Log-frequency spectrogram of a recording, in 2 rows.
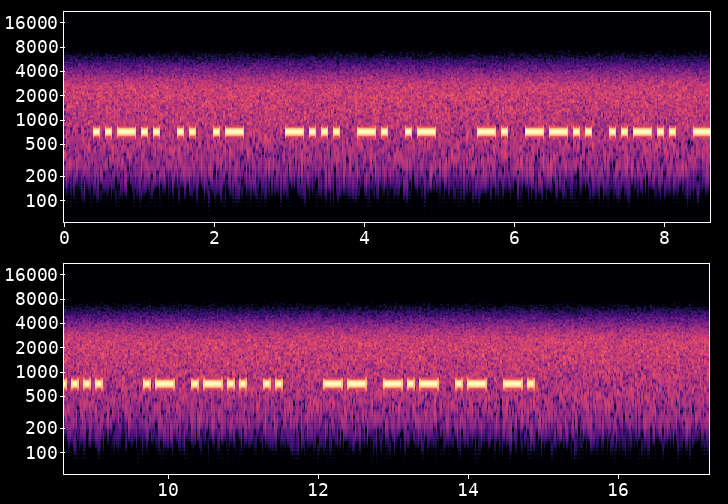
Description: Morse code (Arabic alphabet), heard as a keyed tone, machine-sent, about 15 wpm, 720 Hz. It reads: هيا بنا نذهب الي مكان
